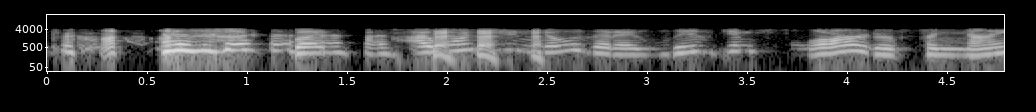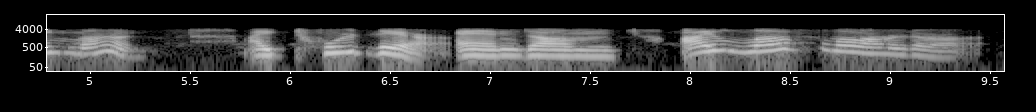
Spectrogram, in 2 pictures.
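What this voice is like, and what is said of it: New York accent. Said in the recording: “I am a New Yorker, so you will definitely hear the New York accent.”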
